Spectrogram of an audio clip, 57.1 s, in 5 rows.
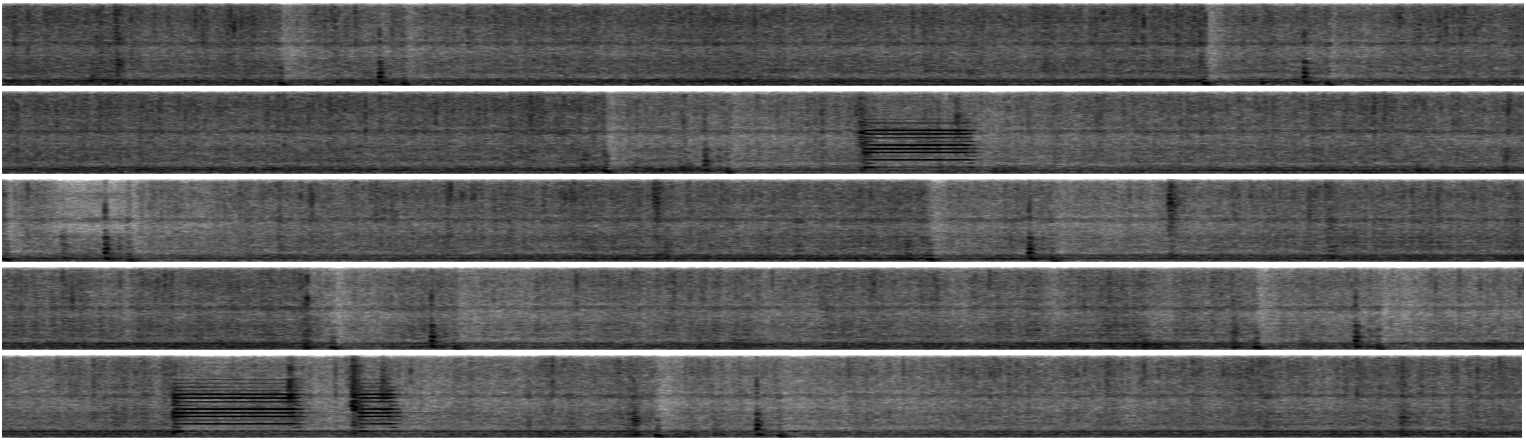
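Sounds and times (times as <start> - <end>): train drive drone: 0.0 - 57.0
electronic warning tone: 17.8 - 18.8, 47.0 - 48.7.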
